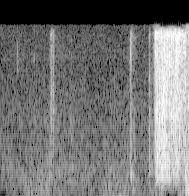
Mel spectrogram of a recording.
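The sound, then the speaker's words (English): A deck of therapy cards is shuffled: a few faint, soft flicks, then a sudden loud, dense riffling burst that fills the last moments. “I was going to do the Archangel Michael cards, but I'm going to do the therapy cards for you.”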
